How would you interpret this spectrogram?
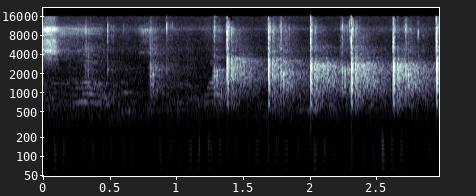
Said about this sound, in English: Oh, if you're going to clap, do it well. That was, come on, that was like 50%.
